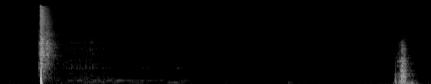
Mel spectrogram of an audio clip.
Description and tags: A dual mono recording of a match being lit and blown out. Rode NTG-2 > FEL battery pre-amp > Zoom H2 line in.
